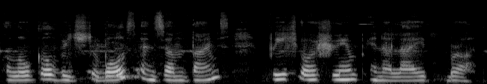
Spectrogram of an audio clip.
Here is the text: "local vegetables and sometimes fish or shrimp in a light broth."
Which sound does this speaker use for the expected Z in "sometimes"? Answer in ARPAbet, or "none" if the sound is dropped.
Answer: S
